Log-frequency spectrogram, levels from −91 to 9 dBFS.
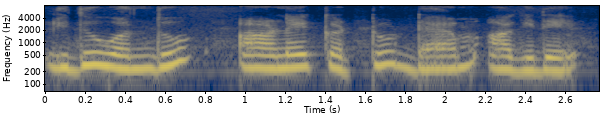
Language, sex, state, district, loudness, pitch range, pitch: Kannada, female, Karnataka, Koppal, -15 LUFS, 235-275 Hz, 255 Hz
